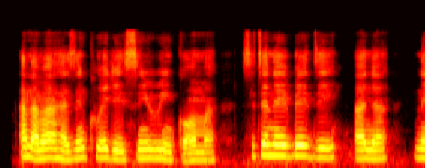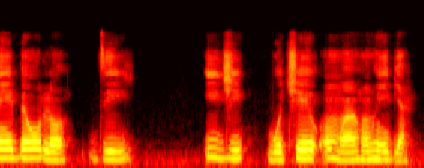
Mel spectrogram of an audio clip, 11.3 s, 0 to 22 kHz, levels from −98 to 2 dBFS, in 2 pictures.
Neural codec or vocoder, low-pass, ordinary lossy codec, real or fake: vocoder, 24 kHz, 100 mel bands, Vocos; 10.8 kHz; none; fake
